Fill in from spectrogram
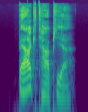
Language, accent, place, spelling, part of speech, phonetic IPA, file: German, Germany, Berlin, Bergtapir, noun, [ˈbɛʁkˌtaːpiːɐ̯], De-Bergtapir.ogg
- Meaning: mountain tapir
